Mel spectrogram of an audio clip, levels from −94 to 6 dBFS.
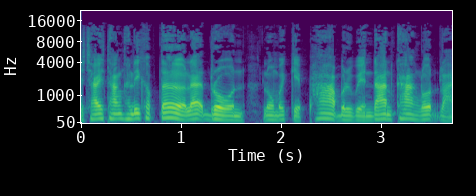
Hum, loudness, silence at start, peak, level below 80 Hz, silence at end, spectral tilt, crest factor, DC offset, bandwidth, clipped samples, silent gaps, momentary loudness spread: none; -19 LUFS; 0 s; 0 dBFS; -60 dBFS; 0 s; -6 dB/octave; 18 dB; under 0.1%; 14 kHz; under 0.1%; none; 11 LU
